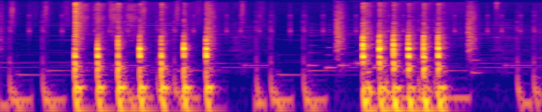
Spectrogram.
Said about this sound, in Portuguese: E então aquele lobo seguiu pela floresta e quando chegou perto da casa da vovó, ele então bateu na porta.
